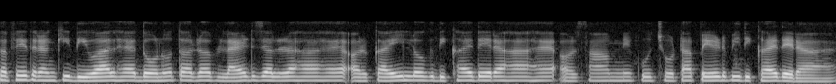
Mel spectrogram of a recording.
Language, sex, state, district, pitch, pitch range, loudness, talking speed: Hindi, female, Bihar, Kishanganj, 180 Hz, 175-185 Hz, -15 LUFS, 200 wpm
